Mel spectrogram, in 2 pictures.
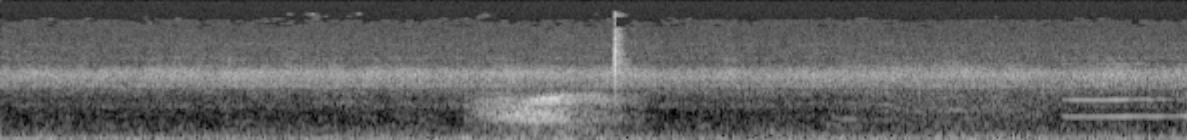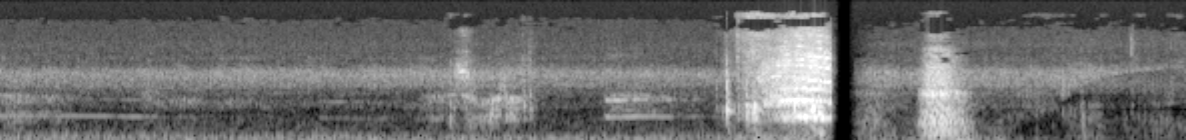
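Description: A young man whispers close by.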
